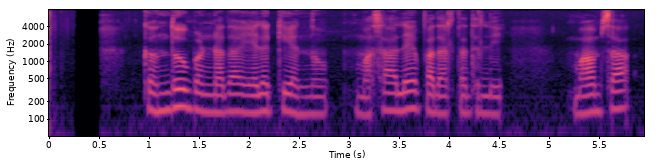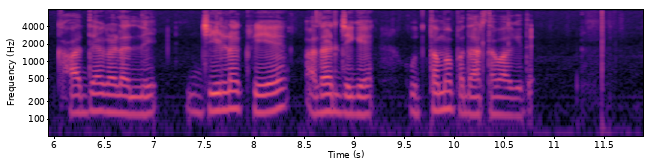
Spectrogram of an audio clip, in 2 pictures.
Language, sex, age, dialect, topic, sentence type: Kannada, male, 18-24, Mysore Kannada, agriculture, statement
